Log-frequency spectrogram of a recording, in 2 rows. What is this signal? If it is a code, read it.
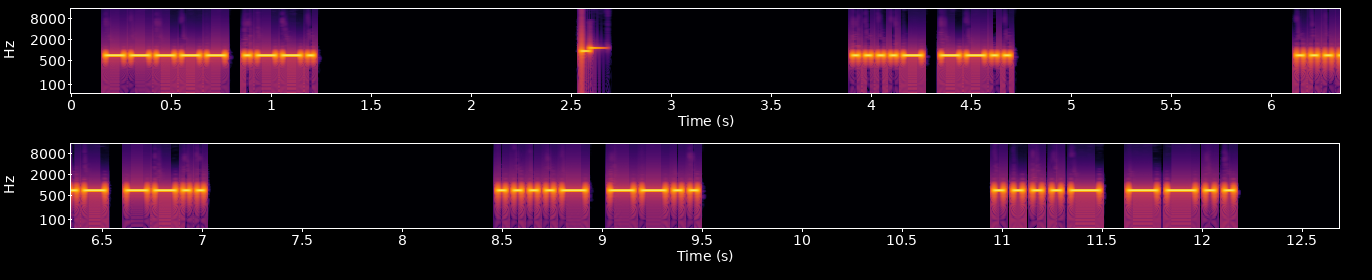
Morse code, heard as a keyed tone, about 34 wpm, 700 Hz. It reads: 0P 4Z 4Z 4Z 4Z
